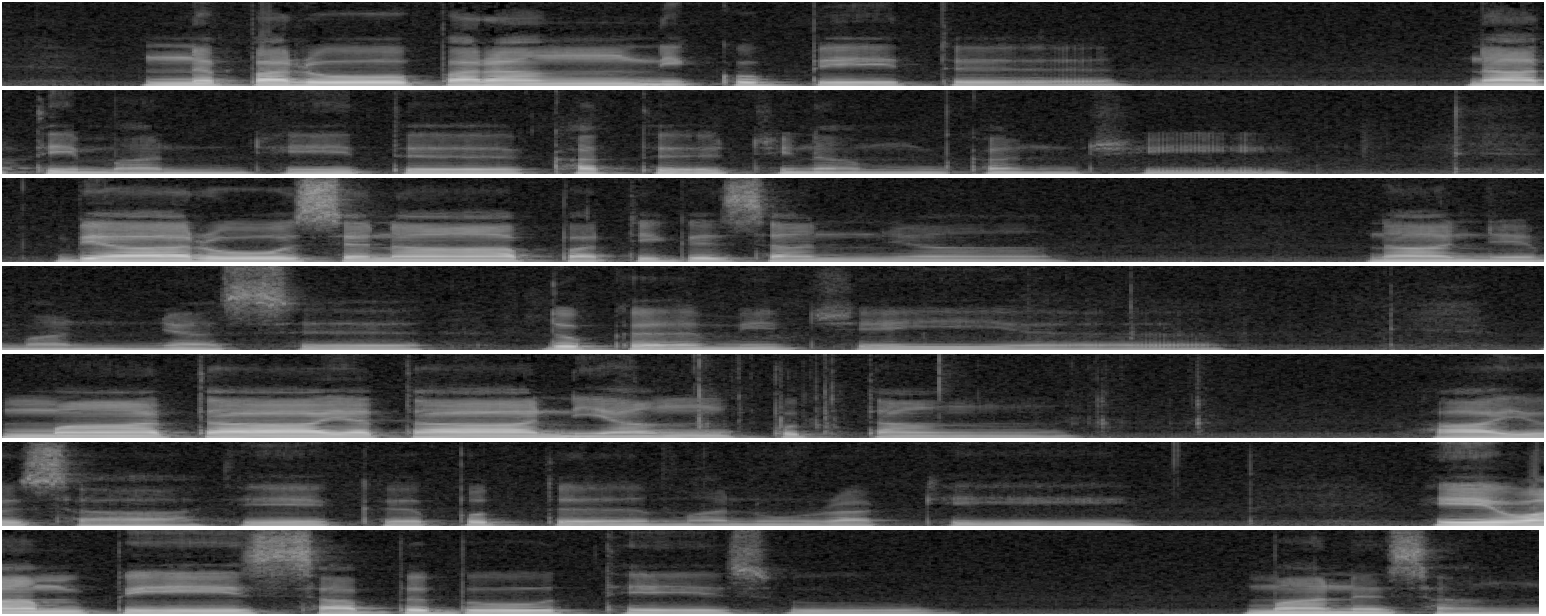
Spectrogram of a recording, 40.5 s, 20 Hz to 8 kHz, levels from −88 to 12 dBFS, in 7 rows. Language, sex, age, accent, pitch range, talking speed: English, male, 30-49, Indian, 115-140 Hz, 40 wpm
